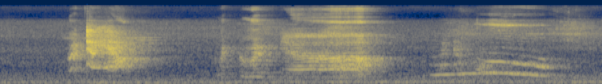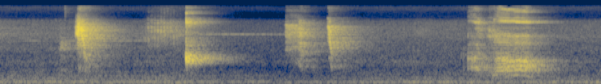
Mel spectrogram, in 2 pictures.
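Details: A talking grey parrot mixing raspy speech-like syllables with a clear, smooth whistled note that rises and falls midway, followed by several more short mimicked word bursts over a faint hum.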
